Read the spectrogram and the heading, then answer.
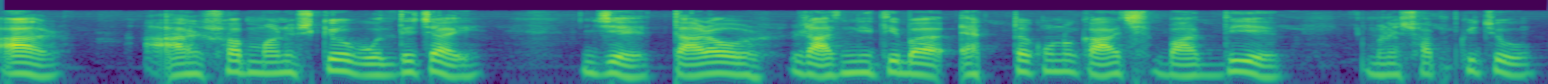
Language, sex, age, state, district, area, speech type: Bengali, male, 18-30, West Bengal, South 24 Parganas, rural, spontaneous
